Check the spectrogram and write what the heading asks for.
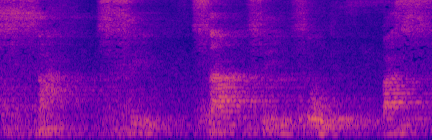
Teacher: ujung lidah bertemu atau kita tempelkan pada bagian bawah gigi seri kita, ya, halaman gigi bawah gigi seri. Kemudian setelah itu nempel, maka suara yang keluar itu akan di antara gigi atas dan gigi bawah. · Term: sifat halus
